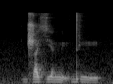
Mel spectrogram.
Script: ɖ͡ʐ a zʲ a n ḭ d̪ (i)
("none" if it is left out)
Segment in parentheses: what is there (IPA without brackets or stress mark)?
i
